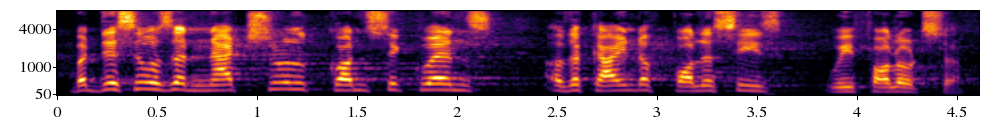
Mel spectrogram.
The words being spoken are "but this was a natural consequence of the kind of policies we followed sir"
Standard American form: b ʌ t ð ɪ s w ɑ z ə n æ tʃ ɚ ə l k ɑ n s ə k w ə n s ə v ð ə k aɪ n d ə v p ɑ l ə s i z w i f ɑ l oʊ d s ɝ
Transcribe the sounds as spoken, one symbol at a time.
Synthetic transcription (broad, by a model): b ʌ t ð ɪ s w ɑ z ə n æ tʃ ɚ ə l k ɑ n s ə k w ə n s ə v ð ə k aɪ n d ə v p ɑ l ə s i z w i f ɑ l oʊ d s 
